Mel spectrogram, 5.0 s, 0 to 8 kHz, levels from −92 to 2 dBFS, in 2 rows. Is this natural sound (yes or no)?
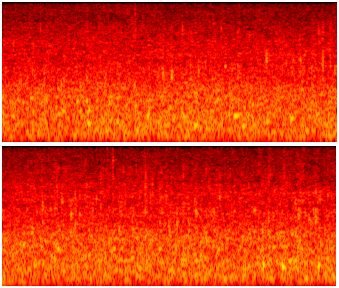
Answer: yes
